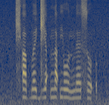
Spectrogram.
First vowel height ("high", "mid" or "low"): low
